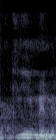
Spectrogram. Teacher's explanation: حکیم ہا وسط حلق سے ادا کریں گے، کاف باریک ہے. کی یا مدہ ہے، 2 حرکات لمبا کریں گے.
